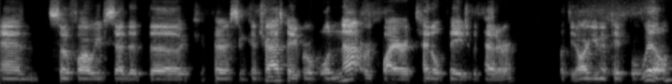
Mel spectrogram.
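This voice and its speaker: Talking at a fairly quick pace, a man with a fairly low pitch uses ordinary pitch variation. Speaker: college instructor. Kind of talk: online class lecture. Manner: fast.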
